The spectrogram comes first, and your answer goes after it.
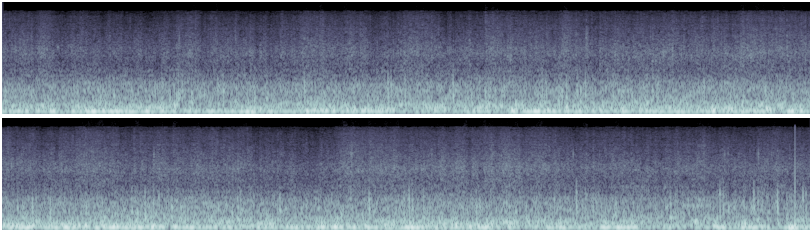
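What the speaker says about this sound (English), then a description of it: "getting breezy" Wind gusting during a live tornado chase around Louisville, Kentucky, and Southern Indiana: a steady, dense roar of air buffeting the microphone that fills the whole stretch, with no voices.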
